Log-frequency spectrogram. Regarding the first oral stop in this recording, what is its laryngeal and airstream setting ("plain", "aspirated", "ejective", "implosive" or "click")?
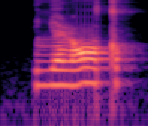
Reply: plain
